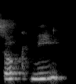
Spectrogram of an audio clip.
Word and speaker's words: Tsoknyi: a contemporary Tibetan teacher his name is spelled in a very funny way but it is silk me Rinpoche and so clear appreciated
